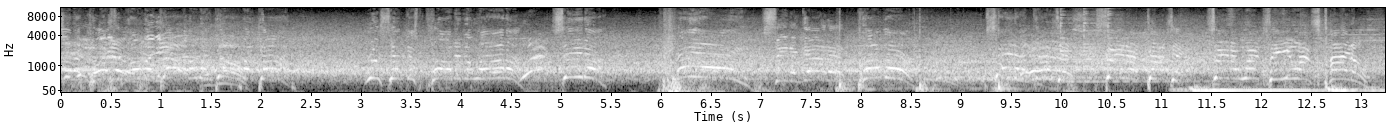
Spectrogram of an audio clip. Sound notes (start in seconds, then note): 7.6 hands thudding; 7.7 body thudding; 10.0 bell ringing; 13.0 crowd cheering; 13.0 upbeat music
